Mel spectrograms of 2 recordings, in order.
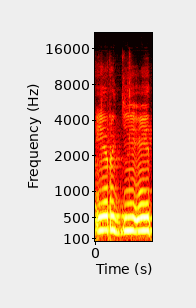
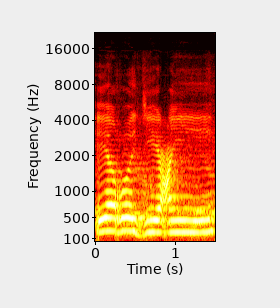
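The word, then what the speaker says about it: ارجعي: Jadi kita bacanya bukan irji'i tapi irji'i. Tebal i.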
